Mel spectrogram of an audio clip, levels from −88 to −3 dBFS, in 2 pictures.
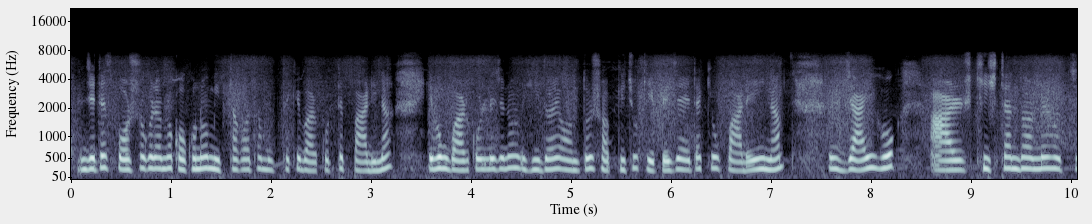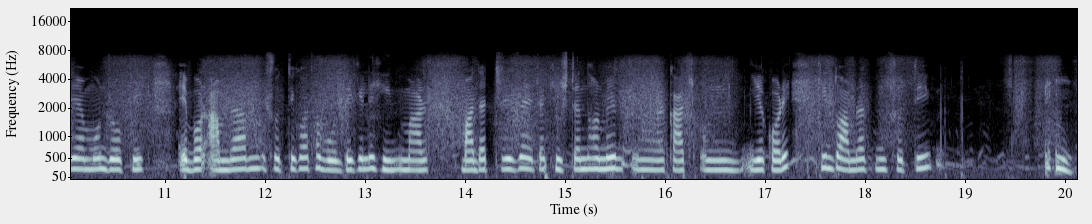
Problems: none marked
